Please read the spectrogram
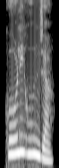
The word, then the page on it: ಕೋಳಿಹುಂಜ: kannada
